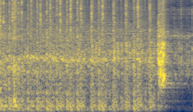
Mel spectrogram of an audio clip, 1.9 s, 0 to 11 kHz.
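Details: Honda VFR750 V4, previously suspected of running on three cylinders, after sorting ignition packs suspected wrong way round; even, quick firing pulses at fast idle until shut off, all cylinders pulling, runs clean.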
